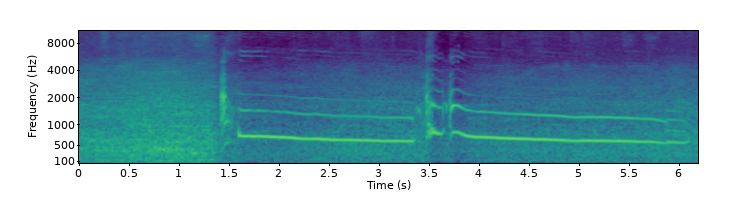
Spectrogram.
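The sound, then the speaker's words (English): A person at Comic Con, who voiced one of the main werewolves in the cartoon Guardians of Luna, imitates a werewolf, letting out two long, loud sustained howls, each starting with a sharp rise and holding a steady, slightly falling tone. “It was uh, called Guardians of Luna, and I was one of the main werewolves. And I gotta tell you, howling was a hell of a lot of fun.”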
